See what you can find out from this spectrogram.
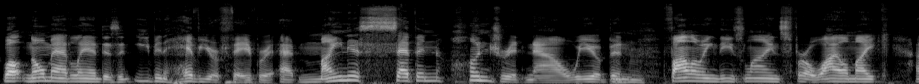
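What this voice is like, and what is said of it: Sportscaster-style announcing voice. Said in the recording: “doing my sportscaster voice”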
